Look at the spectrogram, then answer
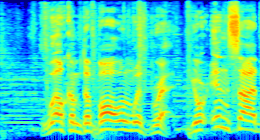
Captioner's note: voiceover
